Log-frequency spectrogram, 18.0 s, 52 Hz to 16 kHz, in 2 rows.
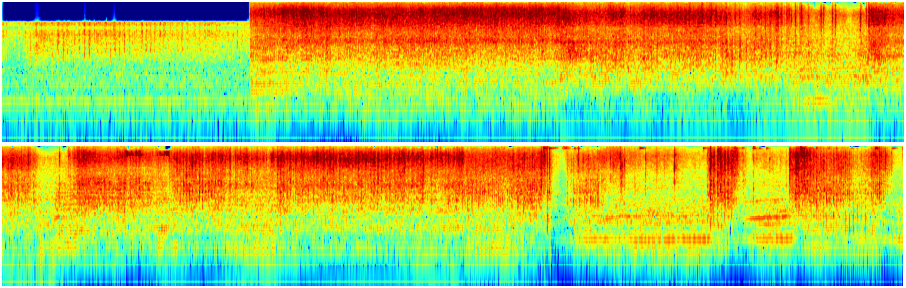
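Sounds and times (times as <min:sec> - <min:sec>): low machine hum: 0:02.2 - 0:18.0
steady machine whine: 0:02.2 - 0:18.0
mulcher grinding wood: 0:02.5 - 0:18.0.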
